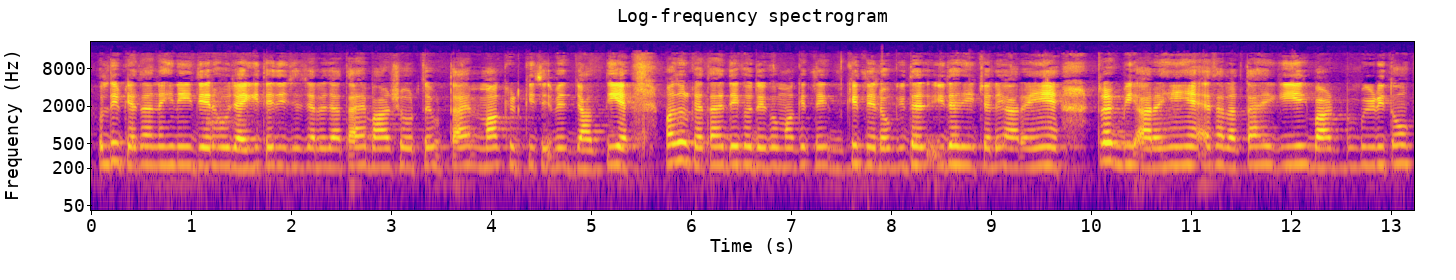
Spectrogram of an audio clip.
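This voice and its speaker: Woman teacher, reads a textbook play to her class, raised flat pitch, halting delivery. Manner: halting, repeats and restarts words while reading. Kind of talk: reading a textbook play aloud to students.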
